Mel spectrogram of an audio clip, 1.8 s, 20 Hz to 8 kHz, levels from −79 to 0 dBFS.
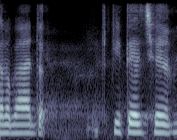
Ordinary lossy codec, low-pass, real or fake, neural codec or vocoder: none; 7.2 kHz; fake; codec, 16 kHz, 1 kbps, FreqCodec, larger model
